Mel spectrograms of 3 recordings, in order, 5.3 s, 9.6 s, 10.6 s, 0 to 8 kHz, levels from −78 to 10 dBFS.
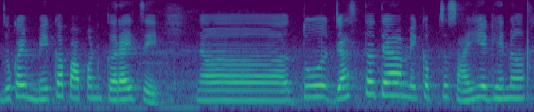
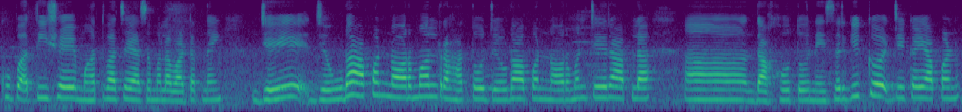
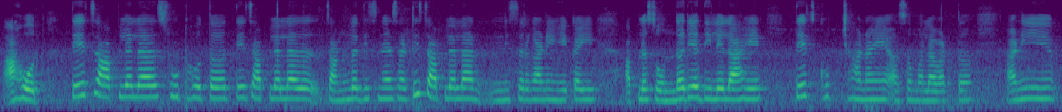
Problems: none marked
